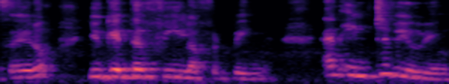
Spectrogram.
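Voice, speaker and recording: A woman speaks fairly quickly with lively intonation. Audible room echo surrounds her voice. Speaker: teacher trainer. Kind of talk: webinar lecture. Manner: loud; animated.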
